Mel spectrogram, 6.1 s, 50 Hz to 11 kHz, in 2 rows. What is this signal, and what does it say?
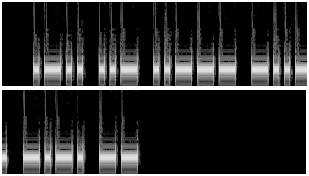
Morse code, heard as a keyed tone, about 22 wpm, 700 Hz. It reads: LU2XCM
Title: DXCC-100 Call Signs - 6 Characters - 22wpm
